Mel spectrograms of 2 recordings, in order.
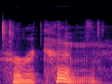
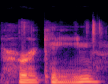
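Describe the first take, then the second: First: It is said the way locals say it. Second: It is said the way outsiders say it. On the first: The speaker is from the area. The speaker calls it right. "It is pronounced hurricane" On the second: The speaker is not from the area. The speaker calls it wrong. "You do not pronounce it hurricane, or they will know you're not from the area"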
